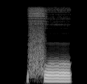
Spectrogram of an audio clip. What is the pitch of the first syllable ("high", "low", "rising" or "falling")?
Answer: high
